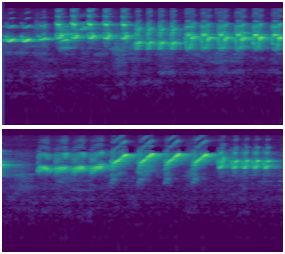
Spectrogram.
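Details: A male lesser goldfinch in breeding condition, courting a female, sings a fast, high twittering stream of trills and buzzy notes, ending in a run of sweet rising slurred whistles.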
